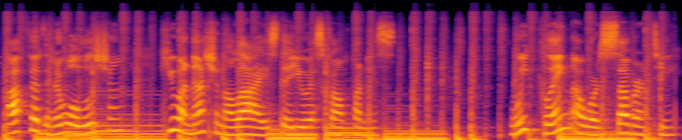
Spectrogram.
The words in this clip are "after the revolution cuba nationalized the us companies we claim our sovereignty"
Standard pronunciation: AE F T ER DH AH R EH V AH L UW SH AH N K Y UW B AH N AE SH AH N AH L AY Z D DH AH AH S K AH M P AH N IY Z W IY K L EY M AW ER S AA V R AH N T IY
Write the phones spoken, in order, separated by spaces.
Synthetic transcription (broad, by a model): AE F T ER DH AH R EH V AH L UW SH AH N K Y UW AH N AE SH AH N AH L AY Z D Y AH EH S K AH M P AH N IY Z W IY K L EY M AW ER S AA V R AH N T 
